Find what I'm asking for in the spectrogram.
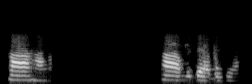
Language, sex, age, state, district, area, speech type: Sindhi, female, 45-60, Maharashtra, Thane, urban, conversation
